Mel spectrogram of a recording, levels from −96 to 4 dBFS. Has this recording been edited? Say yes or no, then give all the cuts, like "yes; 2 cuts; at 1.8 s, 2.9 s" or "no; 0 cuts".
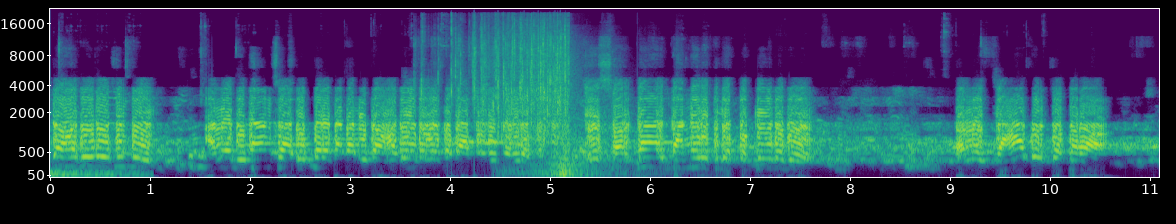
yes; 1 cut; at 5.1 s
